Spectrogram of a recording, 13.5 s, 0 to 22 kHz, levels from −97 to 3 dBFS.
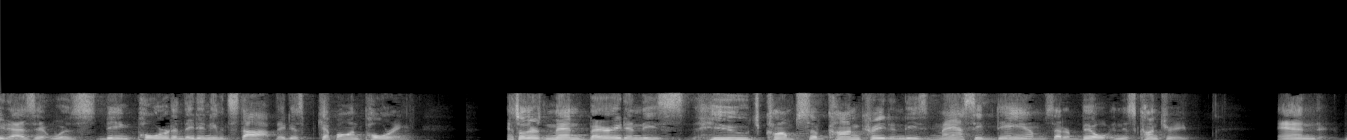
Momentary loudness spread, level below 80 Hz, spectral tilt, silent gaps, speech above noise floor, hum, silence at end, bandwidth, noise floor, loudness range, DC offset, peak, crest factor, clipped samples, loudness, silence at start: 8 LU; -54 dBFS; -3.5 dB/octave; 4.91-5.05 s, 12.64-12.76 s; 54 dB; none; 0.25 s; 7.8 kHz; -81 dBFS; 4 LU; under 0.1%; -8 dBFS; 20 dB; under 0.1%; -27 LUFS; 0 s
